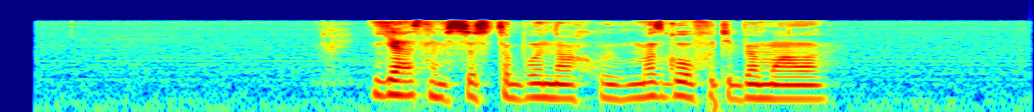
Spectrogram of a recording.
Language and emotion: Russian, angry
